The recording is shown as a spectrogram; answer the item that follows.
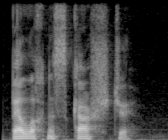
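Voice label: "Bealach na Sgairde", Scottish Gaelic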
